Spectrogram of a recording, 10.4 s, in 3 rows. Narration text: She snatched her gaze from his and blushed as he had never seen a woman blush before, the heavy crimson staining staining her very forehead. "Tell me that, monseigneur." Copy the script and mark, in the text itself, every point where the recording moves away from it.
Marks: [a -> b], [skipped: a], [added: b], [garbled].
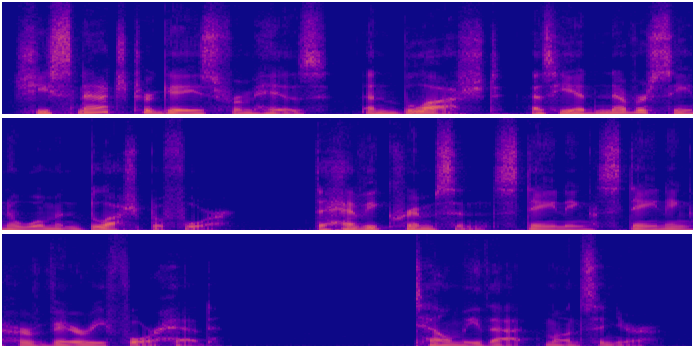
She snatched her gaze from his and blushed as he had never seen a woman blush before, the heavy crimson staining staining her very forehead. "Tell me that, monseigneur."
